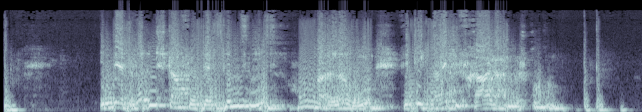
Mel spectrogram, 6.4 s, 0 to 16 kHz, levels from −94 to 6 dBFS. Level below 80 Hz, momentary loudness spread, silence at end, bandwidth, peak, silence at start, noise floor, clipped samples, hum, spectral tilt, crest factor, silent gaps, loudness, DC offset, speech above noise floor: -24 dBFS; 11 LU; 0.15 s; 11.5 kHz; 0 dBFS; 0.05 s; -42 dBFS; under 0.1%; none; -5 dB/octave; 8 dB; none; -8 LUFS; under 0.1%; 35 dB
